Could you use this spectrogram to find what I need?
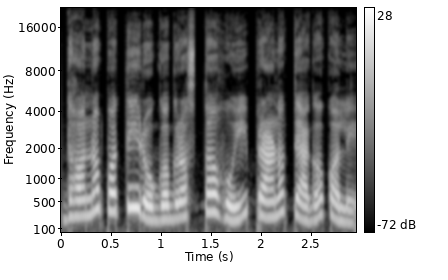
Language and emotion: Odia, neutral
